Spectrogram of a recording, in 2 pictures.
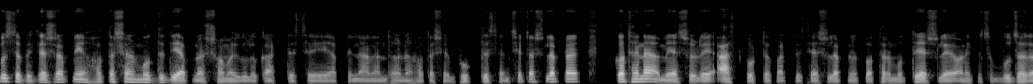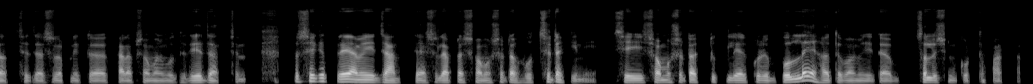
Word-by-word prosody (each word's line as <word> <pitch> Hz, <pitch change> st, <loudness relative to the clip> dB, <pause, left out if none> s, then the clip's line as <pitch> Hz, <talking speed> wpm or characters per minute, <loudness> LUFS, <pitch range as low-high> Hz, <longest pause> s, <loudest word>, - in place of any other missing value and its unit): বুঝতে 145 Hz, 0 st, +4 dB
পেরেছি। 95 Hz, +2 st, -1 dB
আসলে 120 Hz, +2 st, +2 dB
আপনি 120 Hz, +1 st, -2 dB, 0.2 s
হতাশার 120 Hz, +3 st, +1 dB
মধ্যে 110 Hz, -1 st, 0 dB
দিয়ে 105 Hz, -2 st, +7 dB
আপনার 100 Hz, -1 st, -4 dB
সময়গুলো 90 Hz, -2 st, -3 dB
কাটতেছে, 85 Hz, +1 st, -6 dB, 0.2 s
আপনি -, -, -15 dB
নানান 85 Hz, 0 st, -5 dB
ধরনের 85 Hz, -1 st, -6 dB
হতাশায় 85 Hz, 0 st, -8 dB
ভুগতেছেন। 100 Hz, -3 st, -5 dB
সেটা -, -, -5 dB
আসলে 120 Hz, +2 st, +1 dB
আপনার 130 Hz, 0 st, +5 dB, 0.4 s
কথায় 130 Hz, +1 st, +7 dB
না -, -, +10 dB
আমি 100 Hz, 0 st, 0 dB
আসলে 100 Hz, 0 st, 0 dB, 0.2 s
আঁচ -, -, +1 dB
করতে -, -, -3 dB
পারতেছি। -, -, -9 dB
আসলে 100 Hz, +2 st, -3 dB
আপনার 100 Hz, -1 st, -8 dB
কথার 100 Hz, -2 st, -2 dB
মধ্যেই 110 Hz, +4 st, +3 dB
আসলে 95 Hz, -1 st, -1 dB
অনেক 90 Hz, 0 st, -4 dB
কিছু -, -, -13 dB
বোঝা 95 Hz, 0 st, 0 dB
যাচ্ছে 85 Hz, -, -4 dB
যে -, -, -4 dB
আসলে 90 Hz, +2 st, -6 dB
আপনি 90 Hz, -, -12 dB
একটা 90 Hz, -, -5 dB, 0.2 s
খারাপ 85 Hz, 0 st, 0 dB
সময়ের 85 Hz, -1 st, -4 dB
মধ্যে 85 Hz, +3 st, -10 dB
দিয়ে 95 Hz, +1 st, +4 dB
যাচ্ছেন। -, -, -5 dB, 0.5 s
তো -, -, -7 dB
সেক্ষেত্রে 145 Hz, -4 st, +2 dB
আমি 110 Hz, -, +5 dB, 0.2 s
জানতে 95 Hz, -3 st, +4 dB
চাই, 90 Hz, -, +1 dB
আসলে 95 Hz, +1 st, 0 dB
আপনার 105 Hz, -2 st, -3 dB
সমস্যাটা 90 Hz, +2 st, 0 dB
হচ্ছেটা 95 Hz, -, 0 dB
কি -, -, -9 dB
নিয়ে? -, -, -15 dB, 0.2 s
সেই 95 Hz, -1 st, +3 dB, 0.2 s
সমস্যাটা 100 Hz, 0 st, +2 dB
একটু -, -, -9 dB
ক্লিয়ার 100 Hz, -1 st, +2 dB
করে 95 Hz, -1 st, 0 dB, 0.2 s
বললে 120 Hz, +11 st, +7 dB
হয়তোবা 95 Hz, -1 st, -1 dB
আমি 90 Hz, 0 st, -6 dB
এটা 85 Hz, -, -3 dB, 0.4 s
সলিউশন 100 Hz, -2 st, +1 dB
করতে -, -, -9 dB
পারতাম। -, -, -9 dB
95 Hz, 190 wpm, -25 LUFS, 90-105 Hz, 0.5 s, না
